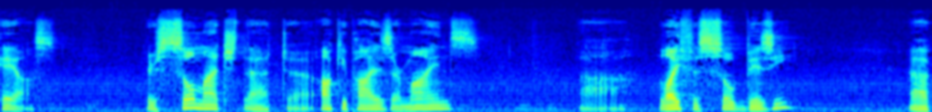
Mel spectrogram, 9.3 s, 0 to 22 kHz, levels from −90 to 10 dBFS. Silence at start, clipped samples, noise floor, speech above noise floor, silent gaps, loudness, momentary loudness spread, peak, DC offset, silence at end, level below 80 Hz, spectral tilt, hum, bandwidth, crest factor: 0 s; under 0.1%; -59 dBFS; 26 dB; none; -33 LUFS; 19 LU; -12 dBFS; under 0.1%; 0 s; -66 dBFS; -3.5 dB/octave; none; 16.5 kHz; 24 dB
